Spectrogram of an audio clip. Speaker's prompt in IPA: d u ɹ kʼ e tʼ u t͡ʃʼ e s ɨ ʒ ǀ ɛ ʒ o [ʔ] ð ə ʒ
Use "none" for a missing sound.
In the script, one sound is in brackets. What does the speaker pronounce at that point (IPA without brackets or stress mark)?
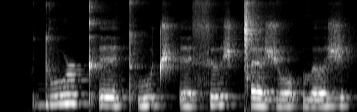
ʔ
